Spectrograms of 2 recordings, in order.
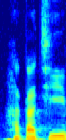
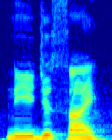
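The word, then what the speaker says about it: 二十歳: Đặc biệt là trong 20 tuổi chúng ta sẽ đọc đặc biệt đúng không? Đấy. Chữ gì nhỉ? Nhị thập và tuế chúng ta sẽ có hai cái đọc là hatachi và nijusai, trong đó cái đọc hatachi nó sẽ được dùng nhiều hơn.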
